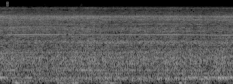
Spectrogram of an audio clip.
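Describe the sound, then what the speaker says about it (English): A power drill bores a 7/32 hole into very hard wood held in a V-block, a loud, steady, continuous whine and grind with no talking. "I am going to drill a 7/32 hole."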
